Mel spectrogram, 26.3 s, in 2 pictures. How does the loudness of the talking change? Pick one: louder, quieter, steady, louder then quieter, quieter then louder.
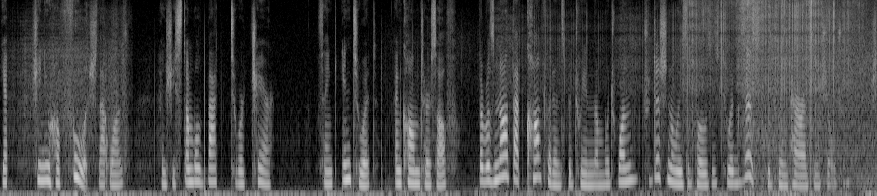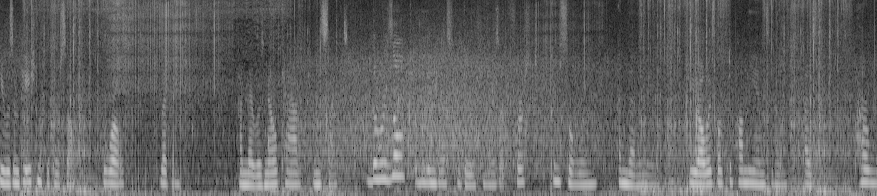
steady.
